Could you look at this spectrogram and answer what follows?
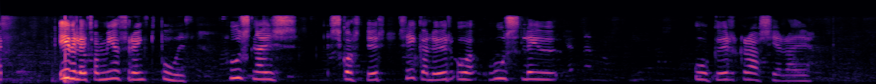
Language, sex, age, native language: Icelandic, male, 11, Icelandic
